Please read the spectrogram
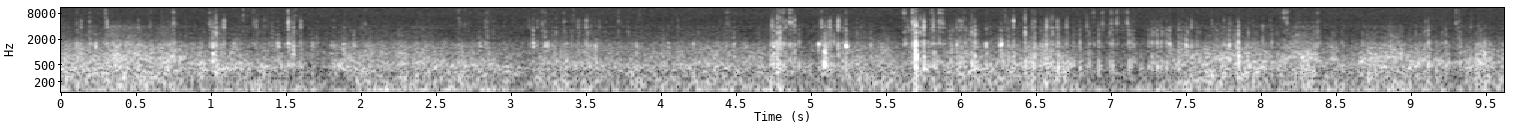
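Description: Steady wind and tyre rumble picked up by a camera on a moving bicycle on a paved cycle path, with scattered light clicks and rattles, thickest around the middle.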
